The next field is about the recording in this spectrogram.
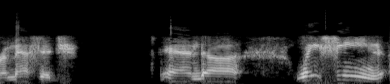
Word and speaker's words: Weixin: There's an app, and the correct pronunciation for that is Weixin. – Weixin, okay.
